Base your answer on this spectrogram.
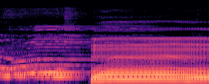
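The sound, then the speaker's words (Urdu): A voice imitating a trapped lion roaring as part of a story told in Urdu: two sustained, tonal, howling vocal cries, the second louder and held steadily to the end. “اب شیر آواز نکالے, شیر بھاگنے کی کوشش کرے, جی ہاں کیسے آواز نکالے”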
